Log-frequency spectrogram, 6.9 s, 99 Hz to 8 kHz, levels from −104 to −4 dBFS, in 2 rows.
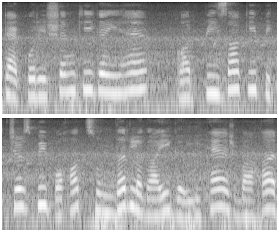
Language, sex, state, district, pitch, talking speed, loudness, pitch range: Hindi, female, Punjab, Fazilka, 225 Hz, 140 wpm, -16 LUFS, 185-245 Hz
